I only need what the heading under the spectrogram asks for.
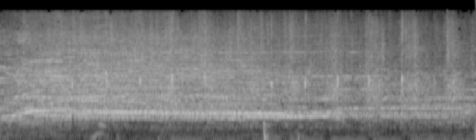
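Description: A large concert crowd in Paris roars with sustained cheering and dense applause, loud and continuous throughout, with a long high whistle or shout sweeping above the noise.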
